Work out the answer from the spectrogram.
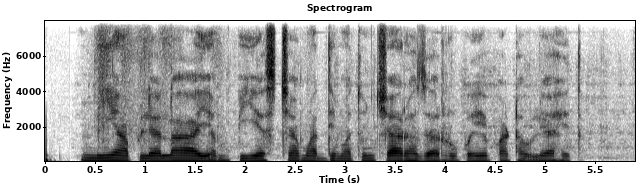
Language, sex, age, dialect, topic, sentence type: Marathi, male, 25-30, Standard Marathi, banking, statement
